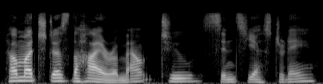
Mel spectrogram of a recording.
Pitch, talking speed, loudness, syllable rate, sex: 130 Hz, 165 wpm, -23 LUFS, 4.4 syllables/s, female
